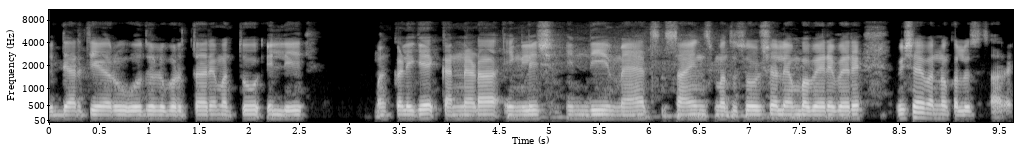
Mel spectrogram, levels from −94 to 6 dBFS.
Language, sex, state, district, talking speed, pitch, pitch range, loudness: Kannada, male, Karnataka, Belgaum, 120 wpm, 120 Hz, 115-120 Hz, -15 LUFS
